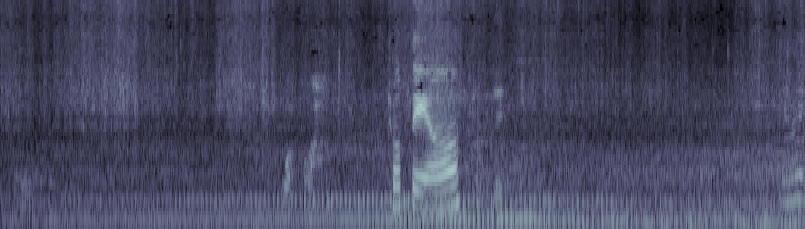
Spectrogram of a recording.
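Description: A vehicle engine running with a steady low drone that grows gradually louder; a voice calls out briefly about four seconds in.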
